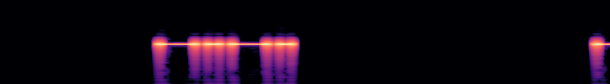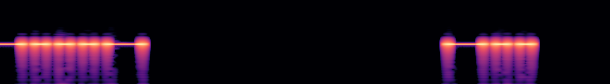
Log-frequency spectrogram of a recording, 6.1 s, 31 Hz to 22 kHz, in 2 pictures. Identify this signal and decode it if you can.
Morse code, heard as a keyed tone, about 20 wpm, spaced as for 5 wpm, 700 Hz. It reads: C<BT>D
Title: 224 Lesson 36e - BT - Three Characters 20wpm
